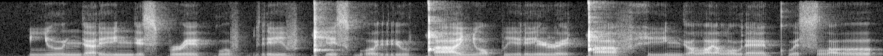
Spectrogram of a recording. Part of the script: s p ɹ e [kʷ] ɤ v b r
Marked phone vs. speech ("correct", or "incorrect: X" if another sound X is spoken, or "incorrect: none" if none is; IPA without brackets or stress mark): correct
